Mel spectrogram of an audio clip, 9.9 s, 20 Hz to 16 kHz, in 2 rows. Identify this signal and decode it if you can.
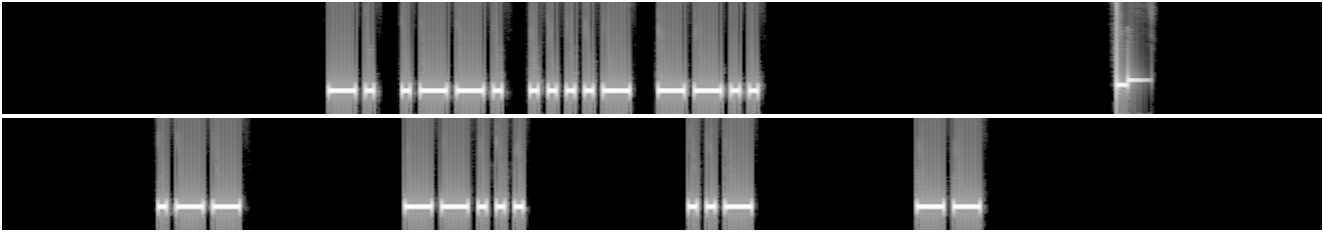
Morse code, heard as a keyed tone, about 34 wpm, spaced as for 18 wpm, 700 Hz. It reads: NP4Z W7UM
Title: USA Call Signs - 4 Characters - 6x Character Spacing - 35wpm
